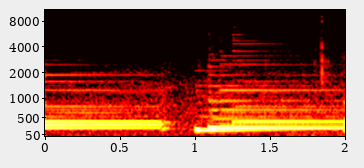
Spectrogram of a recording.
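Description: Acoustic guitar playing an F sus4 chord. Its notes are plucked one after another and ring together, are damped a little under a second in, then the chord is plucked again and rings on.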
